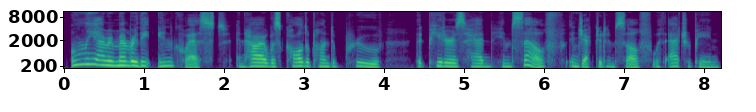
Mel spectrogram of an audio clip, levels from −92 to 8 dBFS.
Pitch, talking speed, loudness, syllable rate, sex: 200 Hz, 155 wpm, -21 LUFS, 4.9 syllables/s, female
